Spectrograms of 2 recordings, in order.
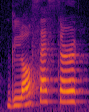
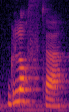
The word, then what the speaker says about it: Gloucester: It's not Gloucester, Gloucester, Gloucester. No, forget about it. Remember about our rule. You skip middle CE, so you pronounce it like Gloucester, Gloucester.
